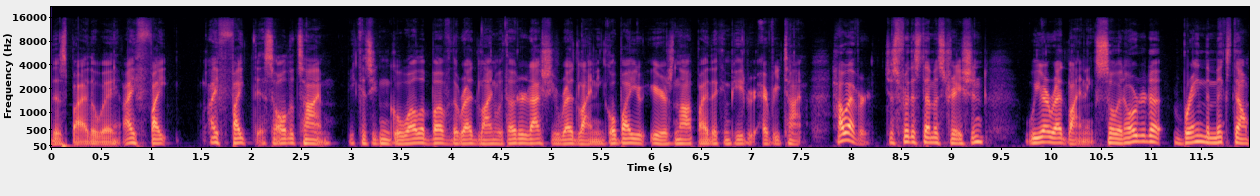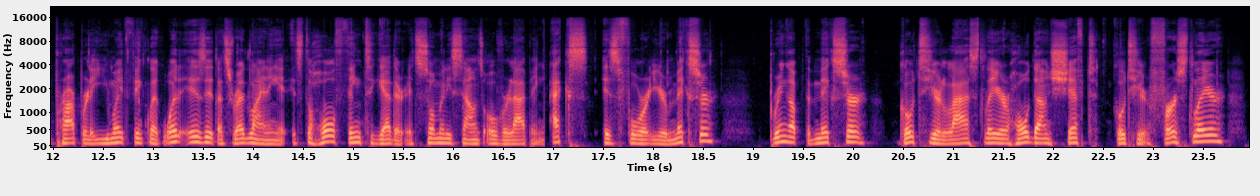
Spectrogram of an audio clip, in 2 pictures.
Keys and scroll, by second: 16.8 x.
